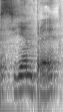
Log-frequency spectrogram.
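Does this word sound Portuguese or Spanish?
Spanish. It is said with a Spanish-like pronunciation. The speaker calls it wrong. "na verdade não é sempre"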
